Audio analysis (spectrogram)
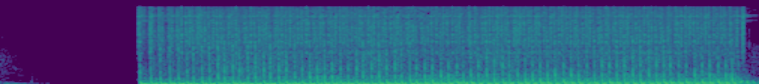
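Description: After a moment of near silence, the Spectre submachine gun in the video game Valorant opens up in a long, unbroken stream of rapid automatic fire that stays loud and close for about six seconds.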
